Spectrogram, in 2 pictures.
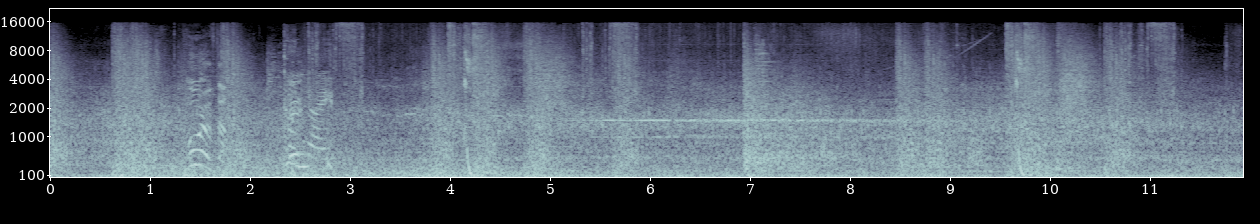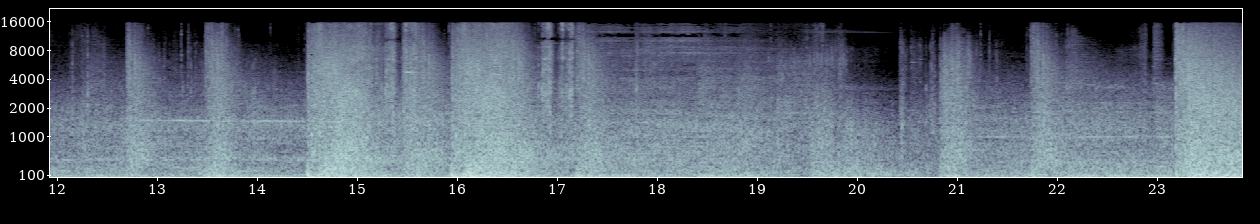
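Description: Gunshots crack and boom repeatedly.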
